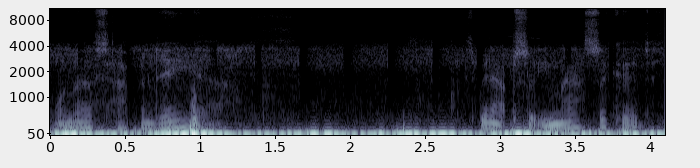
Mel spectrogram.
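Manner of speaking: loud, high shocked exclamation. Real, not acted. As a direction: react in disbelief to the sight. Finds a dead bird.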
